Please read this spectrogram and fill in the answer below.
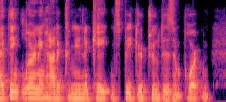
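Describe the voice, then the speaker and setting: With an American accent, a woman speaks at a very deep, low pitch. The background is quiet. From US Midwest, Minneapolis. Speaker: author and minister. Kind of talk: interview.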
